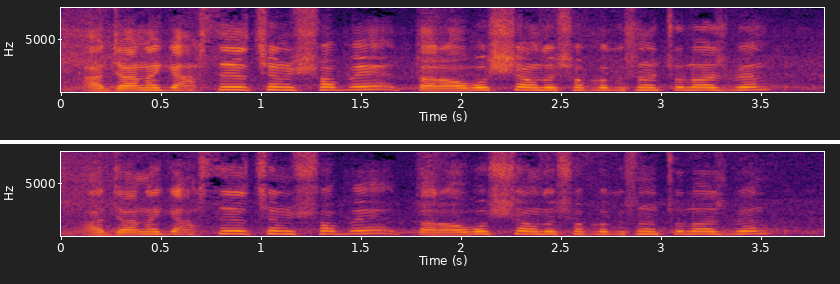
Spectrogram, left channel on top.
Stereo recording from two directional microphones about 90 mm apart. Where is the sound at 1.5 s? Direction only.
Centre (ahead or behind).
